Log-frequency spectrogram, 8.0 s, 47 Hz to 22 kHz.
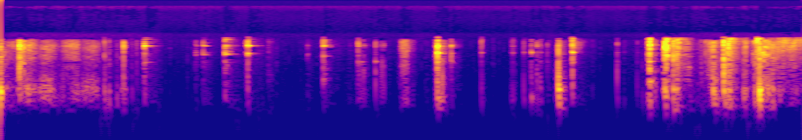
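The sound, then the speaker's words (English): Someone opening the first beer of a 4-pack: a string of irregular crinkly clicks and crackles, bunched at the start and end with sparse taps in between, moderately loud, with no talking. “But I'm going to open the first one, so here we go.”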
